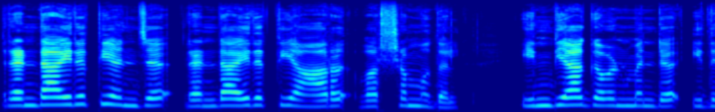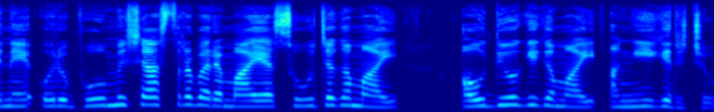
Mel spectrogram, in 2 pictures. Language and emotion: Malayalam, neutral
